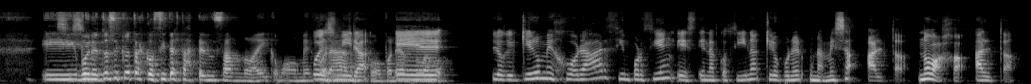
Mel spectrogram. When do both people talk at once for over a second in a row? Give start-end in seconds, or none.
3.1-4.6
